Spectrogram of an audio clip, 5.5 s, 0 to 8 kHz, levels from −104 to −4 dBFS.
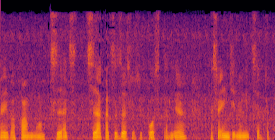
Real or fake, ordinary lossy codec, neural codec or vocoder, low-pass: fake; AAC, 32 kbps; vocoder, 44.1 kHz, 128 mel bands every 256 samples, BigVGAN v2; 7.2 kHz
